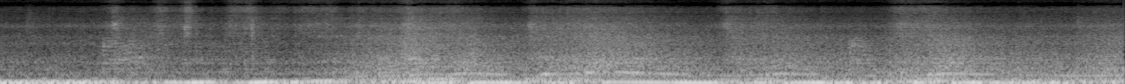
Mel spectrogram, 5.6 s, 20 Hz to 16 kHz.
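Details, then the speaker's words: Abandoned Corvette C3 V8 running for the first time in 20 years after fresh gas and ether: deep burble lurching and stumbling, revs rising and sagging, won't idle; almost 80 psi oil pressure, owner suspects a vacuum leak. "all right that's the first time this thing has run in 20 years so it runs pretty good it's making almost 80 pounds of oil pressure so definitely seems really healthy I think we do have a vacuum leak somewhere so I'm gonna try to check all the lines and stuff because it won't idle"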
